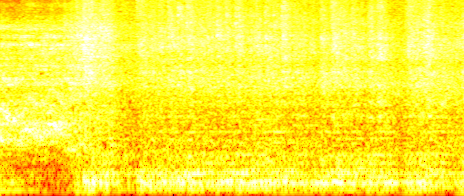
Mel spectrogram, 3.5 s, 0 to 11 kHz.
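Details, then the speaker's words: 1967 Camaro V8, first start on the key after rewiring with a cheap kit, in neutral, throttle worked by hand: engine catches after cranking with good oil pressure and revs up and down, deep steady rumble, clean even firing; healthy start. "a this thing sounds good look at that see if it'll run long enough we'll shut it off with the key and not let it die"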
